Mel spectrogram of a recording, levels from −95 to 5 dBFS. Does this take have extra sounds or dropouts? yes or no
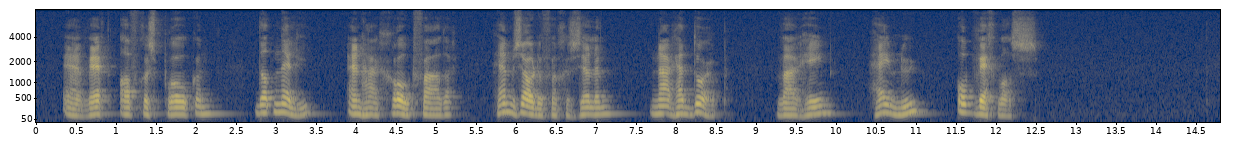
no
